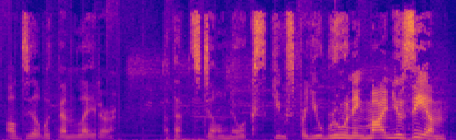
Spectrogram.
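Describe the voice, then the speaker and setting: A woman's voice: on the low side, normal speed, faint music behind, close to an everyday voice. An actress playing an imperious, scolding vampire woman in a video game, with a haughty, accusatory manner. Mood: bitter, controlled. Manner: haughty, accusatory, clipped commands.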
